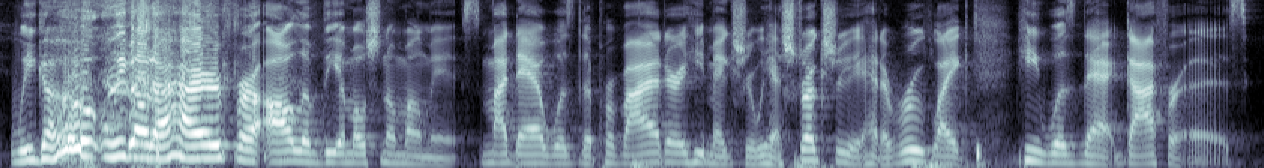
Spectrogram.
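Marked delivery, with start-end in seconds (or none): 0.0-3.2 laughing loudly through the line; a big laugh running through every word. Real, not acted. Laughing to Miss Wendy about going to mom for tears, loud laugh. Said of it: "laughing retelling to Miss Wendy".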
